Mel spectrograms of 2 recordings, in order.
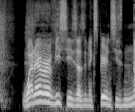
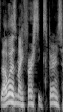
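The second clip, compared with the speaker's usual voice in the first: ordinary talk, nothing marked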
